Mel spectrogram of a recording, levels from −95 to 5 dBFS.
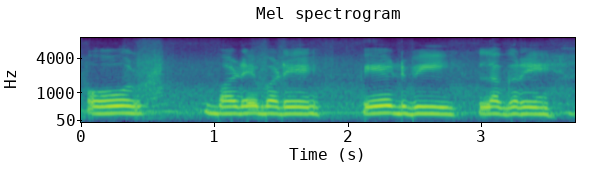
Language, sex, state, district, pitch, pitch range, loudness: Hindi, female, Haryana, Jhajjar, 210 Hz, 200-220 Hz, -12 LUFS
